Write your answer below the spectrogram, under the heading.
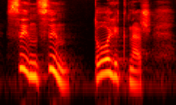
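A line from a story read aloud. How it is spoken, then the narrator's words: Tender, affectionate. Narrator (Russian): ласково подтвердила хозяйка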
